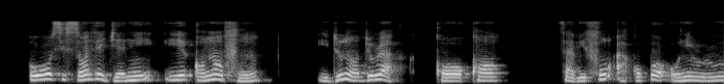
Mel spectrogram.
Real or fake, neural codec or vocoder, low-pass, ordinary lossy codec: fake; codec, 16 kHz, 4 kbps, FreqCodec, smaller model; none; none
